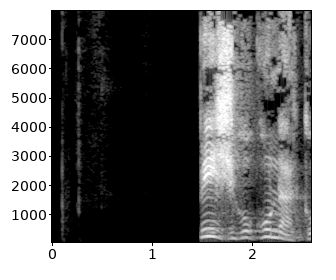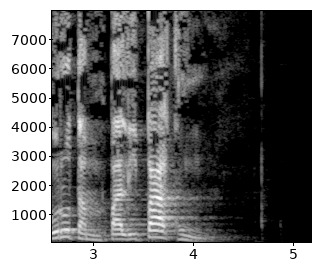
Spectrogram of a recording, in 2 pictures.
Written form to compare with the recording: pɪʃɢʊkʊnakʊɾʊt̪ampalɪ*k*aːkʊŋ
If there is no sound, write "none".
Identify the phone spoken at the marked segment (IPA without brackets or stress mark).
p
